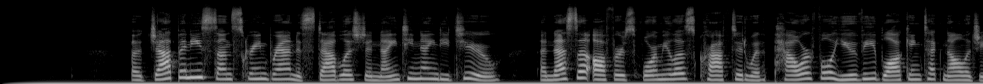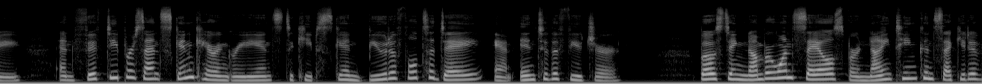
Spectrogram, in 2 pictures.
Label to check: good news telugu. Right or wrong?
Wrong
